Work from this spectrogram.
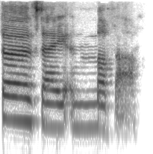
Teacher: you have to stick your tongue out between your teeth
